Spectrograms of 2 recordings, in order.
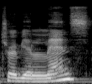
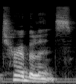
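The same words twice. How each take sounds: First: The middle vowel is a full e sound. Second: The middle vowel is a reduced schwa. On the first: The speaker calls it wrong. "I enunciated in that video um, for emphasis" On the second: The speaker calls it right. "the schwa sound rather than the e sound is what is in that word"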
